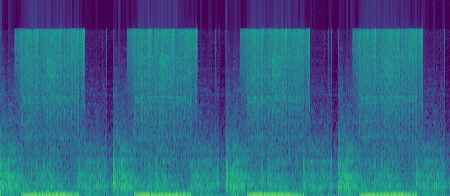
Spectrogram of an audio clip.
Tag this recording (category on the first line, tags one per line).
Instrument samples > Percussion
Alien
Ambient
Dark
Loop
Loopable
Packs
Samples
Soundtrack
Underground
Weird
